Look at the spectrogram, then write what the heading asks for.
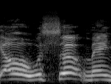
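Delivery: fake cheery, forced upbeat, drawn out, high and loud. Retelling greeting people while keeping a smile on: put-on cheerful greeting. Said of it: "keep a smile on my face".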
